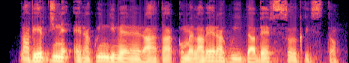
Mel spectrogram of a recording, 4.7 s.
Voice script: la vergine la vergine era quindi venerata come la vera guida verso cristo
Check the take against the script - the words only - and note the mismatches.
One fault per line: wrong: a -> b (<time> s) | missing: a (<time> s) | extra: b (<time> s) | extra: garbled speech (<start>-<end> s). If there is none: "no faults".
missing: la vergine (0.9 s)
